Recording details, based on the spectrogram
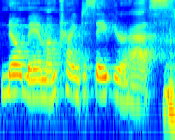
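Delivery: ordinary talk, nothing marked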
